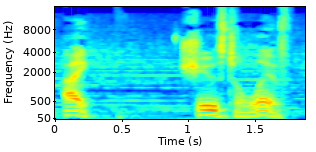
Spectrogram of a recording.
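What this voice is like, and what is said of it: Poor put-on Australian accent. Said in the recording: “Now that I've offended my entire Australian audience, for which I am terribly sorry for that terrible accent”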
